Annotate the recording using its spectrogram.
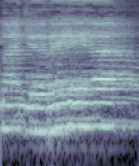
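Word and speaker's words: مجريها: Berikutnya wa qala wakabu fiha bismillahi majriha wa mursaha. Bacaan apa itu? Yaitu bacaan imalah, yaitu apa? Mereng.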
